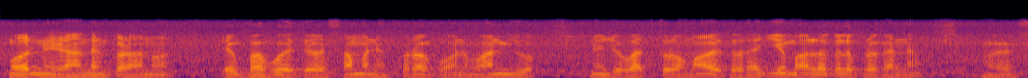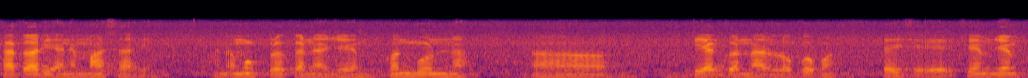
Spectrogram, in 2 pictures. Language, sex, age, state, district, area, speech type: Gujarati, male, 18-30, Gujarat, Morbi, urban, spontaneous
